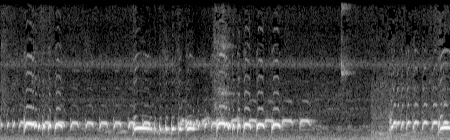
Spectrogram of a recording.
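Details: Local zebra dove with a loud 'crystal' voice, used to get other doves singing: long rapid chains of short cooing notes with a lower dipping coo, a silent gap, then the quick run resumes.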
